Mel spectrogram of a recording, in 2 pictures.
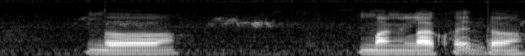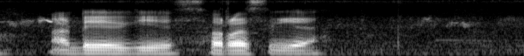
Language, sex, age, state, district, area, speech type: Santali, male, 18-30, West Bengal, Purba Bardhaman, rural, spontaneous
